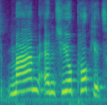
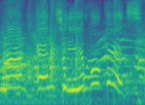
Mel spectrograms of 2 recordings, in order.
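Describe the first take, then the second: First: Said in the usual way. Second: Slow, stern, insistent guard order; a slow, stern repeat of the order; mock stern guard. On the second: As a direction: lay down the law like airport security.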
